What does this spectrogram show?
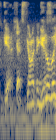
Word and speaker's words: Gest: from a restaurant called I think it's pronounced guest but I'm not sure it's Gest t uh Shaunie Gary here shaie Gary Gary sorry correct yes and pronounce the the the name it is guest the only you know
